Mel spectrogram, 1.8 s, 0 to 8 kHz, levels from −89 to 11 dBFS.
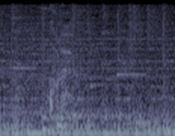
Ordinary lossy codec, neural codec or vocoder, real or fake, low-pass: AAC, 32 kbps; none; real; 7.2 kHz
